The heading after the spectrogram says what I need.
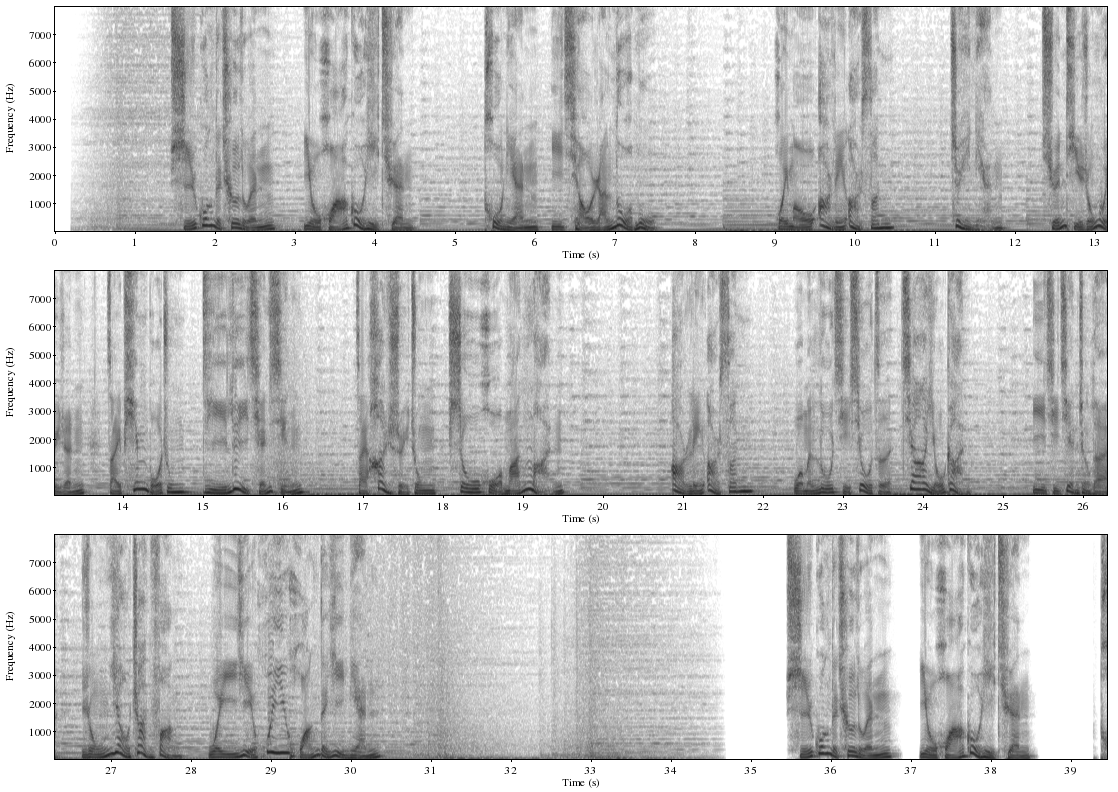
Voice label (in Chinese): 男 专题宣传 大气力度感情 回顾总结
